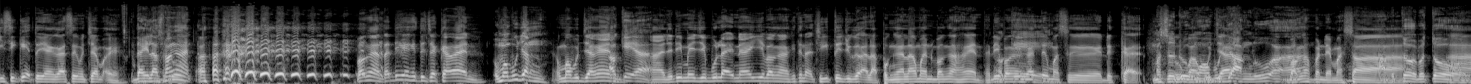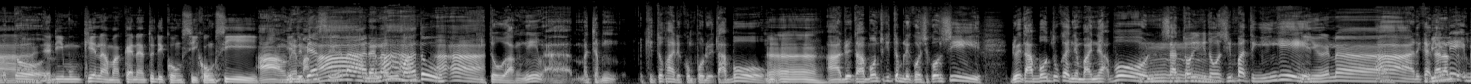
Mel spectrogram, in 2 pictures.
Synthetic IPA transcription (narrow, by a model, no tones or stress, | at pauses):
isikəːujaŋɾasəmat͡ʃaməhdailasəmaŋat̪̚a | baŋaht̪adikankit̪ət͡ʃakap̚kanumahbud͡ʒaŋṵmahbud͡ʒaŋanokead͡ʒadimed͡ʒəbulat̪̚niaɡibaŋahkit̪ənaʔt͡ʃəɾit̪əd͡ʒuɡalahpəŋalamanbaŋahkant̪apibaŋakaəmasədəka̰t̪̚masəumaabubud͡ʒad͡ʒaŋluabaŋahpandajmasabət̪ʊlbət̪ʊlbəʊld͡ʒadimuŋkɪnlahmakanant̪udikɔŋsikɔŋsiamtet̪umabiasəladamaumat̪uəʔəkit̪əoɣa̰ŋniə̰mat͡ʃam | kit̪əoaŋadəkɔmpɔduiɪʔt̪ːabʊŋə̰əʔaduɪʔ̚t̪abʊŋt̪̬ukit̪əbolehkɔŋsikɔŋsi | duɪʔ̪̚t̪ːabʊŋt̪̬ukaɲabaɲakʔpʊnsat̪uaɾikit̪əoɣaŋsimpat̪ːiɡiːŋɡɪɲəlaadəkat̪̚bdalae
